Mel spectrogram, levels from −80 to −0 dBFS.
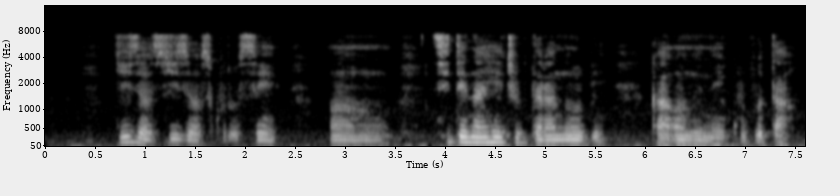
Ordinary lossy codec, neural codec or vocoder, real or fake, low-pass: MP3, 48 kbps; none; real; 7.2 kHz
